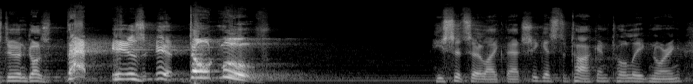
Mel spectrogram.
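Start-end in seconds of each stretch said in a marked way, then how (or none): 0.6-2.7 loud, high mock scolding; exasperated mother. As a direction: lay down the law as a fed-up mother, word by word. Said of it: "the mother grabs the little boy and sits him down".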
